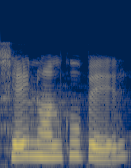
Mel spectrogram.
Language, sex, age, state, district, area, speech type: Bengali, female, 18-30, West Bengal, Dakshin Dinajpur, urban, spontaneous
